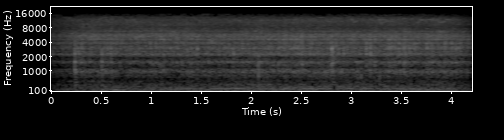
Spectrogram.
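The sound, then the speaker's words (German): An electric kettle rushes steadily as the water heats, a dense, even hiss with faint crackles and occasional soft ticks running throughout, with no one speaking. “Warum machen Wasserkocher so einen Lärm? Einige Zeit nach Beginn des Kochvorgangs beginnt ein ganz charakteristisches Rauschen.”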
